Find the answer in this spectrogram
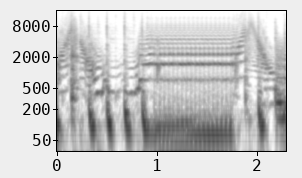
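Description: Live drum and bass from a Korg Electribe 2 Sampler and a Korg Volca Bass: a fast chopped breakbeat breaks off about halfway for a held bright synth tone over a deep bass note, and the drums come back right at the end.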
